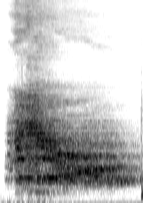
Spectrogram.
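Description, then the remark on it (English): A voice roars into a conch shell to imitate a jaguar: one loud, raspy, resonant growl lasting about two seconds, tapering slightly before it cuts off abruptly. “Wow, so that was through a conch shell, that roar noise.”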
